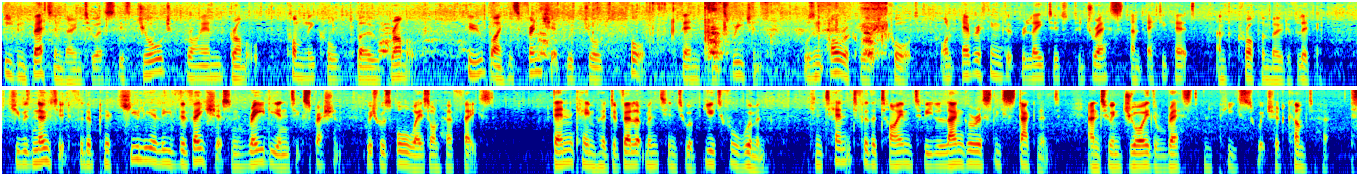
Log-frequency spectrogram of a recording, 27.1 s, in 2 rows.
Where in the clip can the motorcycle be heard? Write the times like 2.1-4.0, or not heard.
not heard.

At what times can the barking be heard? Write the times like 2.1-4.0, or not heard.
3.5-8.8.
